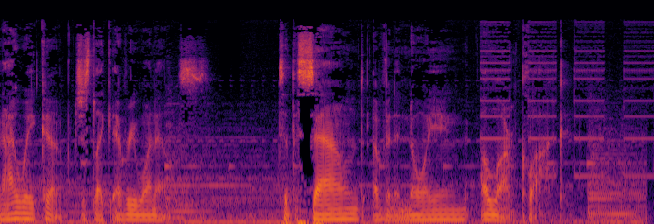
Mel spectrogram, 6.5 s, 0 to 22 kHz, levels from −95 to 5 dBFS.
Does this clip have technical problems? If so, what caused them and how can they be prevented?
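Yes. From 5.10 to 5.79 s there is processor overload crackle: a gritty burst of tiny skips, each roughly 3 ms long, where audio buffers weren't finished in time and were simply dropped. Unlike a single dropout, the dense run of hard-edged gaps stops when the load passes. Larger buffers or lower processor load prevent it.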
